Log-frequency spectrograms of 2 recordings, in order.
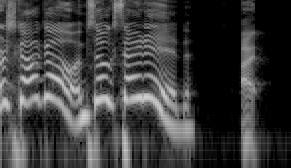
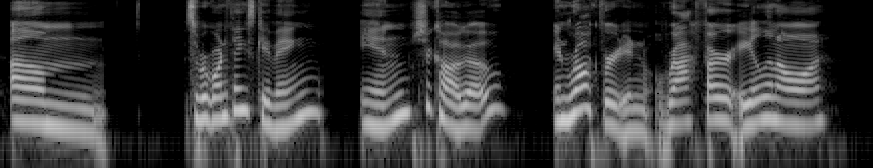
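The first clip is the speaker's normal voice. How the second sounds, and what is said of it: Unconvincing attempted Northern Illinois accent. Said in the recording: “That's not really how a Northern accent works ... I don't know what accent that was, but it's certainly not Illinois and certainly not Northern Illinois”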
